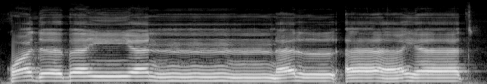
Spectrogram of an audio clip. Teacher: kita harus menyempurnakan gunahnya, yaitu bunyi suara nun yang ditahan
